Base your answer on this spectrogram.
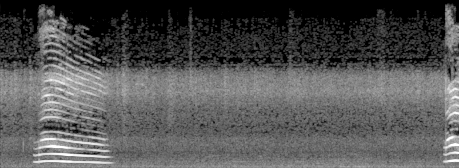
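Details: Domestic cat indoors giving a long clear meow that slides slowly downward and lasts over a second, then a second meow begins at the end after a quiet gap with faint room hum.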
